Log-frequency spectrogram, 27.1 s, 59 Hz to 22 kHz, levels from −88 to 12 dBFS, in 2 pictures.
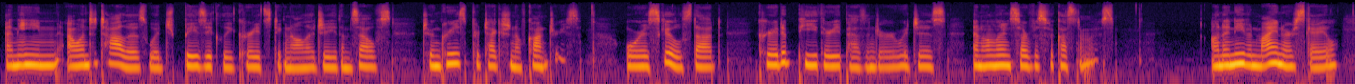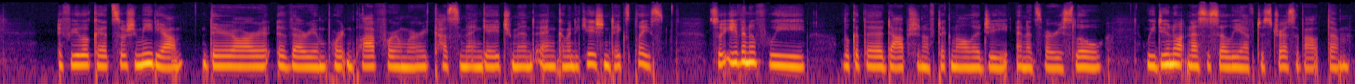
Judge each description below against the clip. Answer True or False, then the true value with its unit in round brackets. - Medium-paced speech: True (175 wpm)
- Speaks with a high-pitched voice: True (210 Hz)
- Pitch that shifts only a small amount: True (2.0 semitones)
